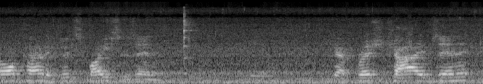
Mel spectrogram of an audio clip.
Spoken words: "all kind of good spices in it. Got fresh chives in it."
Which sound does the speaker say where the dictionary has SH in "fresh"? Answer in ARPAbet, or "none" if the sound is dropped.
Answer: SH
